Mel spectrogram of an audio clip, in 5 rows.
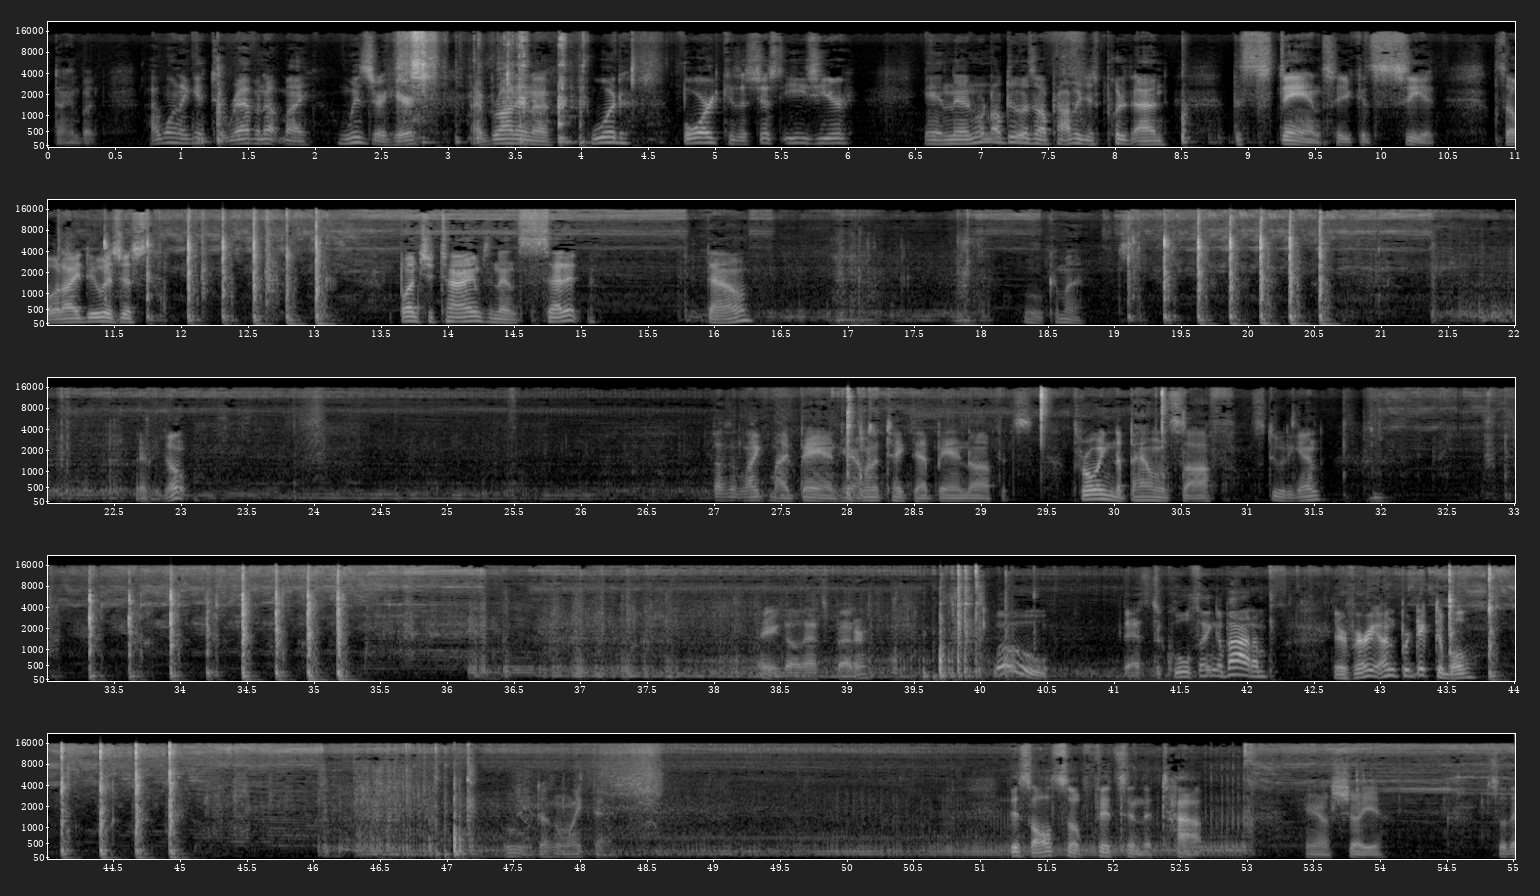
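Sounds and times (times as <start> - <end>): spinning top humming: 32.0 - 39.7, 43.0 - 55.0.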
